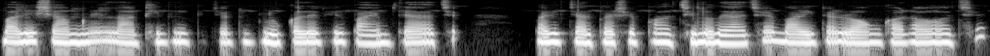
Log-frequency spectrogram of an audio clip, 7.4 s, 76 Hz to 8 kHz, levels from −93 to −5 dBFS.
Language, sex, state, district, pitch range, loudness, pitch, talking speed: Bengali, female, Odisha, Malkangiri, 225-250 Hz, -12 LUFS, 245 Hz, 175 wpm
